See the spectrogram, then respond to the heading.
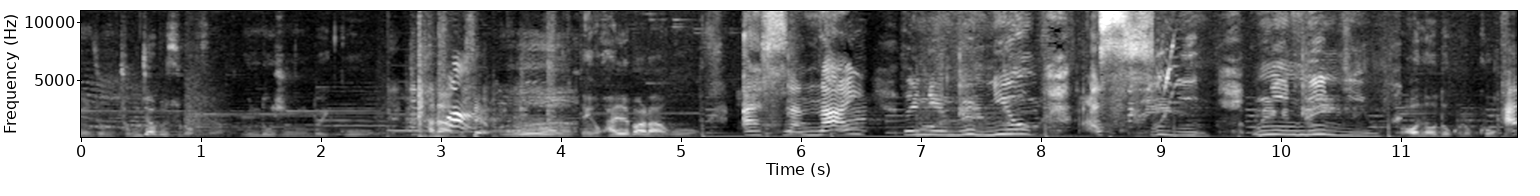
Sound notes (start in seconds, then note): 3.4 boom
